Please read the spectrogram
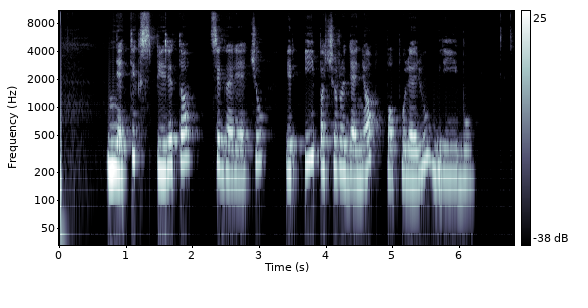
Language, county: Lithuanian, Utena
